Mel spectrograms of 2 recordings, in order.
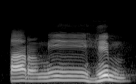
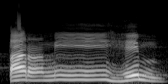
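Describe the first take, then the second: No difference in how they are said.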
